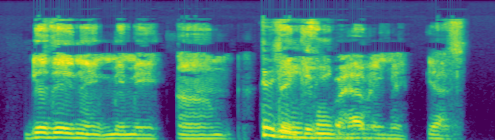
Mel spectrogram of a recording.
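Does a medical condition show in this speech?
Yes: sporadic ALS.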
